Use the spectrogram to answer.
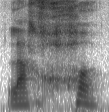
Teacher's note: la J, c'est mettre sa langue bien au fond de la gorge. La J. Comme si un peu tu t'étouffais, hein, on va dire ça un peu plus trash, c'est comme si tu t'étouffais.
